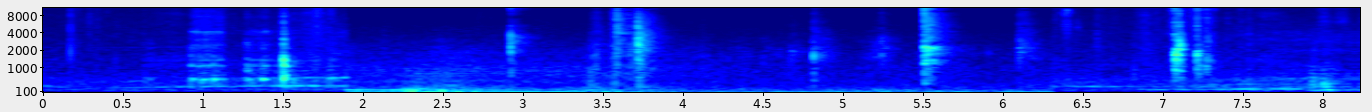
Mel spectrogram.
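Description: Plastic objects knock and clatter on a table.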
